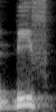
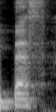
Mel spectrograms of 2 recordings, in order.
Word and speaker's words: BeEF: More specifically, we're going to be looking at client-side exploitation with the BEEF framework or the BEF framework, depending on how you want to pronounce it.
